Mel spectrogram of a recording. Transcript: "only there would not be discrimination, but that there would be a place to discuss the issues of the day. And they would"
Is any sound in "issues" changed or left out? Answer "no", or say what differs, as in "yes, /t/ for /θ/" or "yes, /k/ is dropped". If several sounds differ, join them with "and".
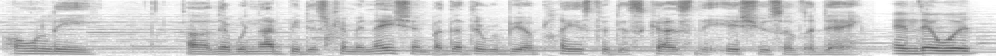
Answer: no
